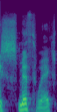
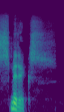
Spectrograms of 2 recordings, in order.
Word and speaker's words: Smithwick's: Well, I was trying to remember the proper way of pronouncing it because I always say Smithwick's, but it's not. It's Smithwick's Irish.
